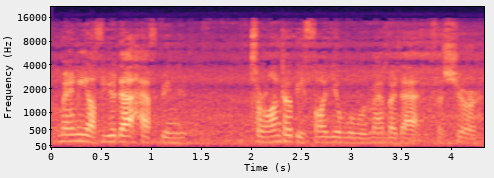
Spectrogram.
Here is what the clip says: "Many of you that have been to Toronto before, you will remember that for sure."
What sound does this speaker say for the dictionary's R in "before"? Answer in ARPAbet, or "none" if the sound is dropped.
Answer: R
